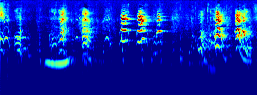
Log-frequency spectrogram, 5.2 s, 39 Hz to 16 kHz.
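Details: Puppies from a kennel litter, October 2012, playing and being socialized with children indoors; high squeaky yelps and whines with short barks overlap throughout, a child's voice briefly heard.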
